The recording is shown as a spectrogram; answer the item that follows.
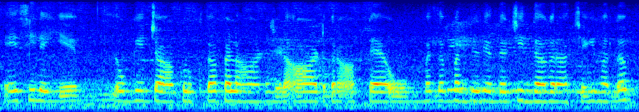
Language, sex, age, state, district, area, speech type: Dogri, female, 30-45, Jammu and Kashmir, Reasi, urban, spontaneous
